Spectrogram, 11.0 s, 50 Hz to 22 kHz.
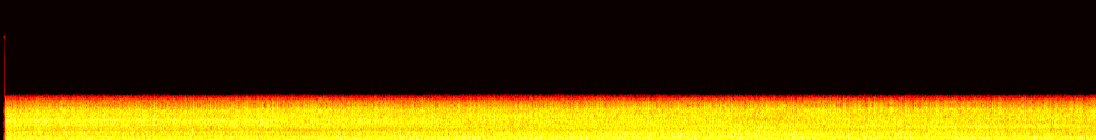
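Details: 2004 Audi S4 4.2L: even ticking knock about three times a second over a smooth idle, constant throughout; knock at idle, cause not yet found.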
